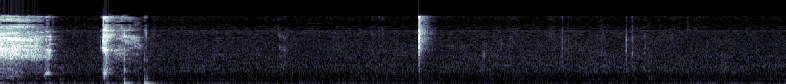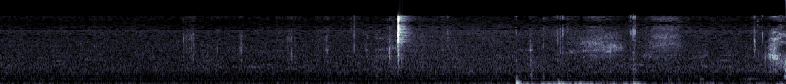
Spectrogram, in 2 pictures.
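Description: A few short coughs and throat clearings from a person at a microphone, clustered at the start and again near the end, with quiet room tone in between.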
